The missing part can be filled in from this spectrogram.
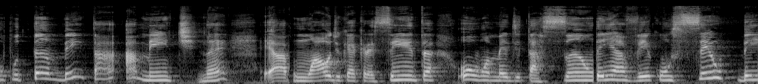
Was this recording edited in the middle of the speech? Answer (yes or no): yes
